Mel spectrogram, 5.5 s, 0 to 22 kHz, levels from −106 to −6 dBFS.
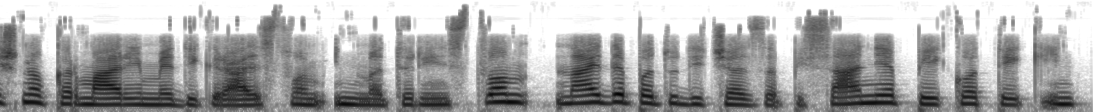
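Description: Throughout the speech, treble flickers and drops out under gritty noise. Likely Bluetooth SBC compression, starving the top sub-bands of bits.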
